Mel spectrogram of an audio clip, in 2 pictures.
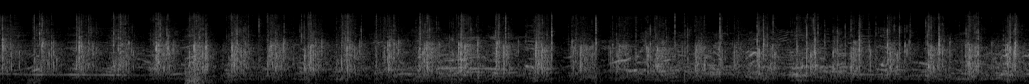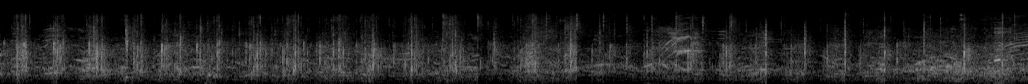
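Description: A crowd claps in a steady rhythm outdoors.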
